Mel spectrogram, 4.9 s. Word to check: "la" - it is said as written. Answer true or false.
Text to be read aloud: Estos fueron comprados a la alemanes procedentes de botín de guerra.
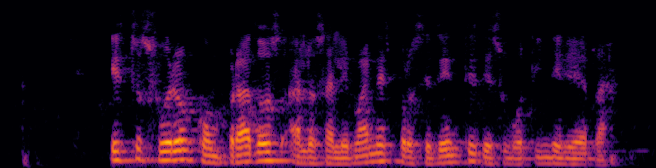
false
